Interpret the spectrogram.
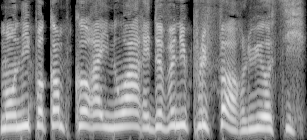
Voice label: levelup, fr; cookie run

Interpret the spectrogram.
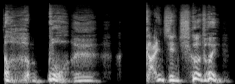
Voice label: defeat, zh-hant; cookie run

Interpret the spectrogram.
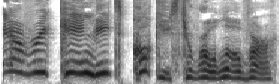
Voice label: touch, en; cookie run

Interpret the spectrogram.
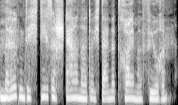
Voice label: loading, de; cookie run

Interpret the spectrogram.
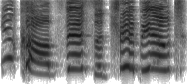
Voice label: level up en; Cookie Run

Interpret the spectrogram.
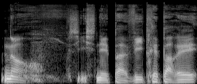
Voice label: defeat, fr; cookie run

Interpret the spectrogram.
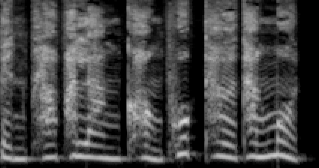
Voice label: level up, th; Cookie Run

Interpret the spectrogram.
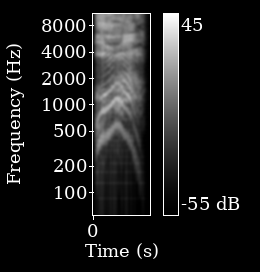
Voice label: hit, en; Cookie Run

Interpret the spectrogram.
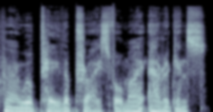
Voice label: levelup en; Cookie Run

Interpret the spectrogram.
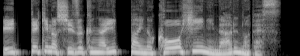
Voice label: upgrade, ja; Cookie Run

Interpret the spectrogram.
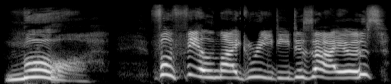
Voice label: levelup, en; Cookie Run

